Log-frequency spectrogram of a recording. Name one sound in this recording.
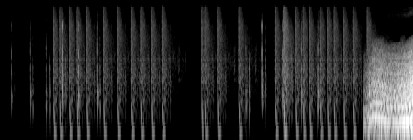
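Footsteps tap quickly on pavement.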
